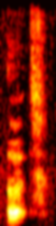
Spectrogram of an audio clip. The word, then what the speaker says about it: Eut: So I'm going to say Ut, which is spelled EUT.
